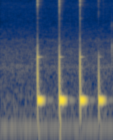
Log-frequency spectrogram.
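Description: An antique Japanese satsuma stoneware vase marked Kinkozan is tapped four times, giving short, dull knocks with a low tone that die away almost at once. It thuds rather than rings like porcelain, as genuine satsuma should, because it is stoneware.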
